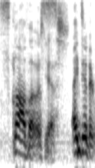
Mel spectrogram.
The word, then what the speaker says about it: Sklavos: Alex, how do you pronounce your last name? Scavos. Sclavos.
